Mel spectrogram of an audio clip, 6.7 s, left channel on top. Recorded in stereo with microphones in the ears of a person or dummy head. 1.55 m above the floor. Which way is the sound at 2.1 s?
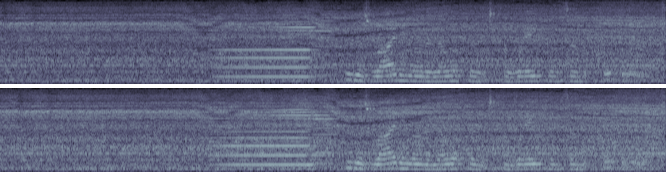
75° right (ahead or behind).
